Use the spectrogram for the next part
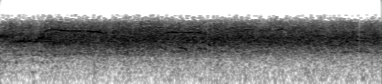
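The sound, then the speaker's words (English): A baseball stadium crowd applauds as Bob Elliott of the Boston Braves comes to the plate in the last half of the second inning, a steady, dense wash of clapping and cheering at a fairly loud, even level throughout, with no distinct voices standing out. “That round of applause greets the appearance at the plate for the Boston Braves in the last half of the second inning, Bob Elliott.”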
